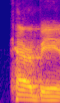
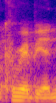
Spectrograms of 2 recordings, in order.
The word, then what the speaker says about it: Caribbean: So we have Caribbean or Caribbean, depending on how you want to pronounce it.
